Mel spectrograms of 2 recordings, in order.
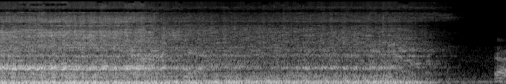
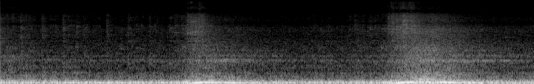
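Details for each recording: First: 1983 Caprice or 1980 Corvette: harsh scraping rasp over idle until shutdown after fitting remanufactured alternator (old one tested bad); new alternator contacting adjacent part, fixed by dropping belt and refitting. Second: Classic V8 (1980 Corvette / 1983 Caprice) at steady idle with brief throttle blips after new remanufactured alternator fitted and repositioned; charging now, about 13.7 V at battery, no weird noises or smells — normal idle.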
